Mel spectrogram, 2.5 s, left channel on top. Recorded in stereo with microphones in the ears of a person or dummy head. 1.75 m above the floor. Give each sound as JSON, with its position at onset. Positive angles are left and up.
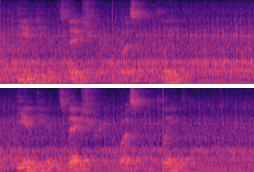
{"t": 0.1, "sound": "a man speaking", "side_deg": -80, "distance_m": 2.5}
